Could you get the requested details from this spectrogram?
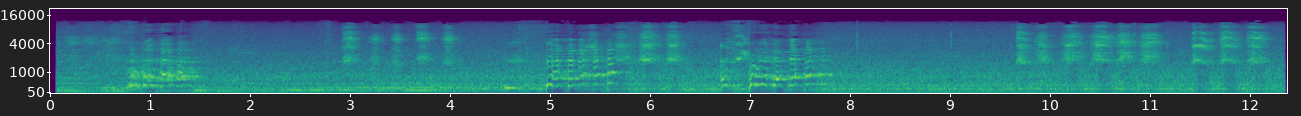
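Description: A cockatiel mimics human laughter in bursts of quick, breathy, chuckling pulses.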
